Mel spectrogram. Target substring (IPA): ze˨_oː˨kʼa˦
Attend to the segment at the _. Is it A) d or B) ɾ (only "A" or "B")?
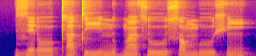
B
